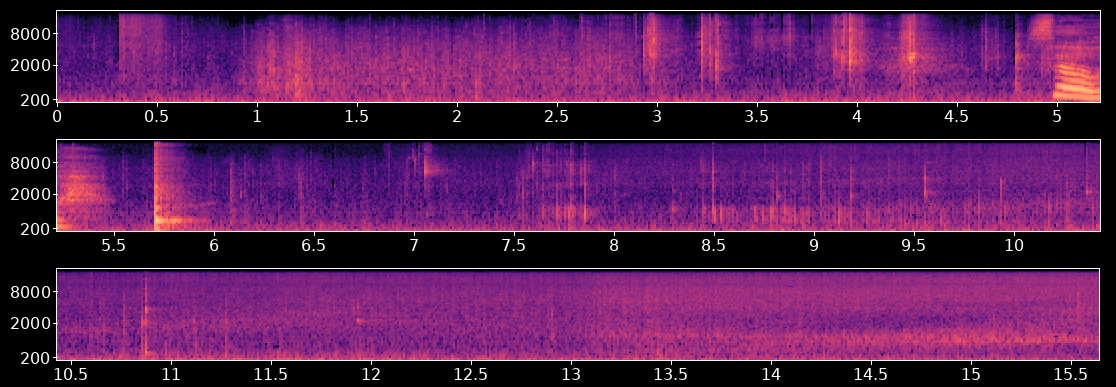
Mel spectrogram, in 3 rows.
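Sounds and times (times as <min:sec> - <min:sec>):
champagne being poured and fizzing: 0:01.0 - 0:06.0, 0:07.0 - 0:15.6
speech: 0:05.0 - 0:05.5
sharp clink: 0:05.6 - 0:06.0.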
